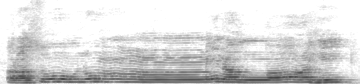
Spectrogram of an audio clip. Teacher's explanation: इस तनवीन में जो नून की आवाज निकलती वो नून की नहीं, अब मीम की आवाज निकलेगी। तो इस तनवीन को मीम के अंदर मिक्स कर देंगे और गुन्ना करके पढ़ेंगे, रसूलुम मिनल्लाही।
